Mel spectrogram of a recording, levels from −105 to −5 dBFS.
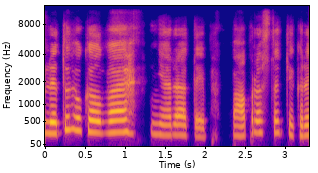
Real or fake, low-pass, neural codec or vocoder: fake; 10.8 kHz; codec, 24 kHz, 3.1 kbps, DualCodec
